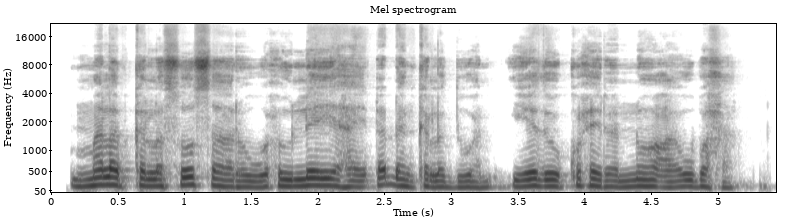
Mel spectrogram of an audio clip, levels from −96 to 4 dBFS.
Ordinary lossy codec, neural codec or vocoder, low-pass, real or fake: none; vocoder, 44.1 kHz, 128 mel bands, Pupu-Vocoder; none; fake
